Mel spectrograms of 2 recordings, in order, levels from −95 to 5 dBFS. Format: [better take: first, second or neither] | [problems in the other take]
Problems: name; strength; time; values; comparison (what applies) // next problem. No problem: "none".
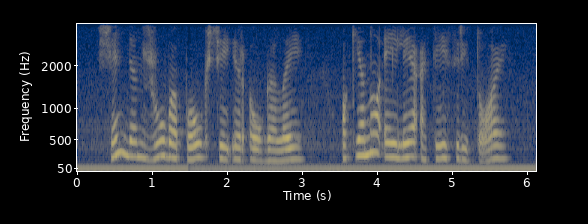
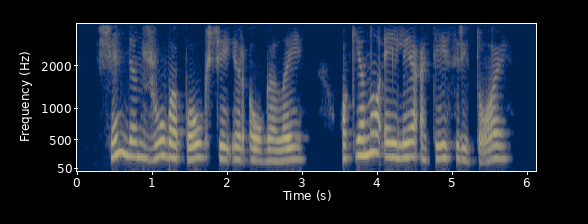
second | background sound (Mechanisms); 12 dB below the speech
